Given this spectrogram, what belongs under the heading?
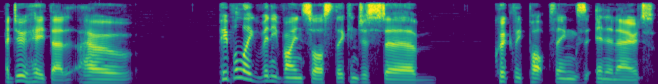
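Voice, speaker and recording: A man hosting a casual game stream, chatting in a relaxed way while fiddling with his setup. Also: mid-range voice, normal speed, dry recording, highs cut off, soft background music. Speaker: streamer host.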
